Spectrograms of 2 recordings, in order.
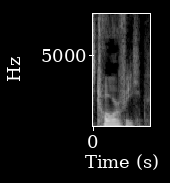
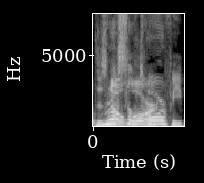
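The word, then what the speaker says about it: Tovey: I'm not sure no he's English it's it's torvi um it's not tvi Ben what there's no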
